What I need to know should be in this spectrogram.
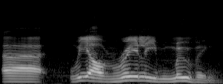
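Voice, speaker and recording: A man's voice: medium pitch, lively intonation, measured pace, highs cut off. A man giving casual, chatty livestream commentary on a game, talking straight to his viewers. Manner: chatty, addressing viewers directly. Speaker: game streamer. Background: game music.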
